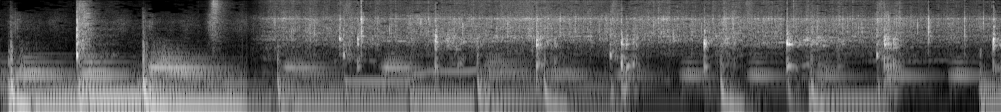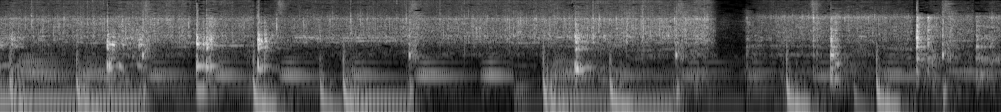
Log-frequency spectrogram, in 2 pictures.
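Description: Garlic and chopped onion sizzling in hot oil in a steel pot, stirred with a spoon; the sizzling starts about a second in, over background music with a beat.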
